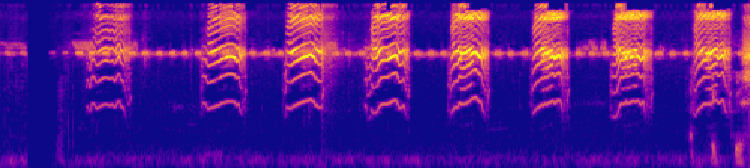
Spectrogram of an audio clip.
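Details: Baby rats, described as rice-field pests, giving high, thin squeaks. The chirps are harmonic, slightly rising and falling, and repeat about twice a second over a steady high hum. Faint low rumbling sits underneath, and a short low noise comes at the end.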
